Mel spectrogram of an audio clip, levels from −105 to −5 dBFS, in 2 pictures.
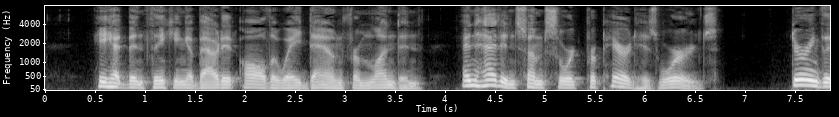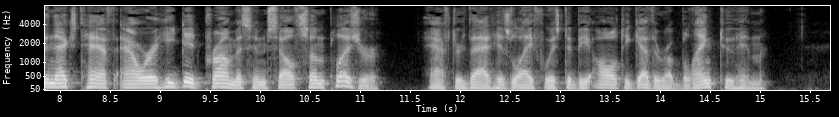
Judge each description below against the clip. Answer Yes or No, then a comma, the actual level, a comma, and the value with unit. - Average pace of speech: Yes, average, 165 wpm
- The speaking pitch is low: Yes, low, 105 Hz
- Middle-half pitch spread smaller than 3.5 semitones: No, average, 4.2 semitones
